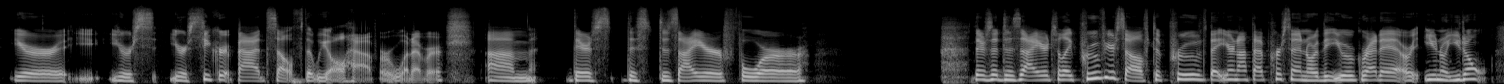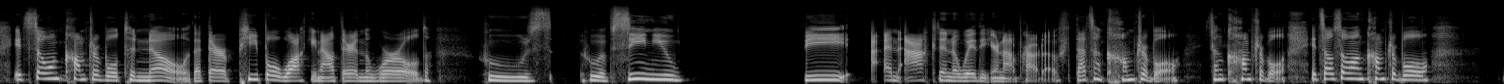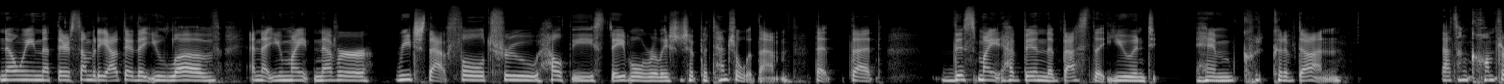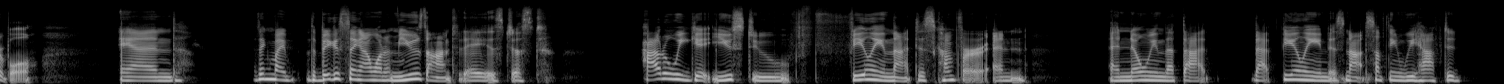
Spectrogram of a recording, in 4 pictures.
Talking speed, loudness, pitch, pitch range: 160 wpm, -23 LUFS, 195 Hz, 175-215 Hz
